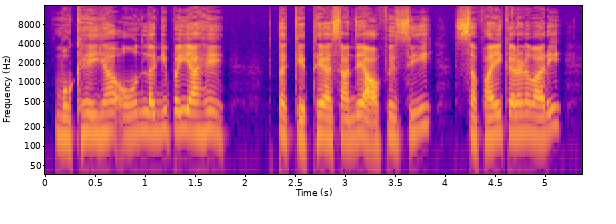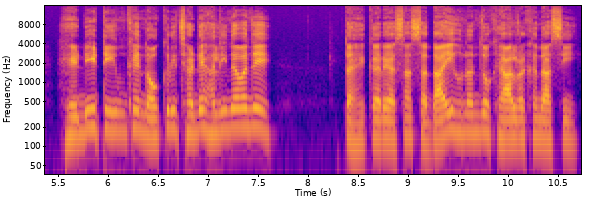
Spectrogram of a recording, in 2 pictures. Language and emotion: Sindhi, fearful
